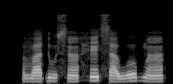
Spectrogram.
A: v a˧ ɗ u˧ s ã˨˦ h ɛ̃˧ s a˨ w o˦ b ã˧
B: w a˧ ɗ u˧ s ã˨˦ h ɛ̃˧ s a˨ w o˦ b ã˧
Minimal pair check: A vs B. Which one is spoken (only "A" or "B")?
A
